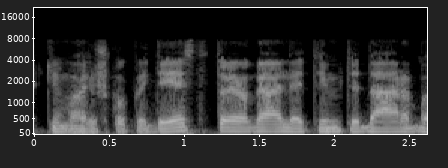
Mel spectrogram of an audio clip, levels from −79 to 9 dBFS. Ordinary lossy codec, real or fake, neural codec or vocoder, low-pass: AAC, 24 kbps; fake; codec, 32 kHz, 1.9 kbps, SNAC; 14.4 kHz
